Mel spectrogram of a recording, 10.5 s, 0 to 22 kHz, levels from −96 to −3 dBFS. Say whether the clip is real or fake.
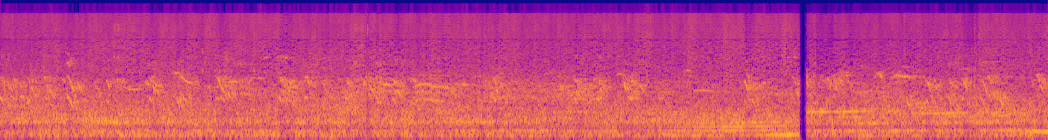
real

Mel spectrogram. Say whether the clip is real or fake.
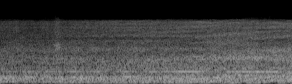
fake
